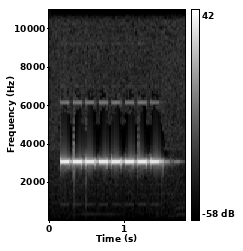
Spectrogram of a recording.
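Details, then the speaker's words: TwoNav handheld GPS route deviation alarm: seven short, high, clean beeps about a fifth of a second apart, previewed at reduced volume. "any time you can mute the volume or adjust it so we can mute it but if I adjust the volume now it'll give you an idea so I'm going to put it down to"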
